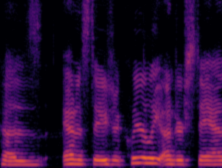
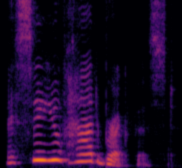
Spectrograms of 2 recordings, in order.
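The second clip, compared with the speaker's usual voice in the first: high, louder theatrical mother; mother's society voice; 10 semitones higher, 6 dB louder than usual. Acted. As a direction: observe it as a high-voiced grand lady. Mother's put-on voice in story.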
